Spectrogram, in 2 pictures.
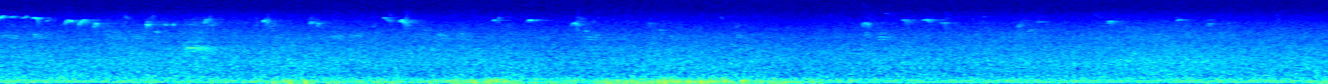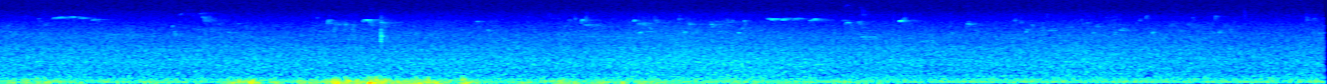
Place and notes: At Picnic Point in north Edmonds, there's a pedestrian walkway to the beach over the tracks that run along the waterfront, but there's no at-grade vehicle crossing, so the trains don't have to slow down or even blow their whistles as they zoom past. This short, short freight train -- about a dozen cars -- can be heard blowing its horn a couple miles down the tracks at the nearest grade crossing, and then nothing -- until suddenly it bursts around the corner, wheels singing at full volume as the tracks curve sharply around the point. Just as suddenly the train has passed, and gently recedes into the distance.
Snohomish County, Washington, United States of America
